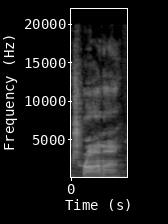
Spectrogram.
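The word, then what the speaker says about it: Toronto: and I've lived in toron that's how you say it guys do you do not pronounce the second T not pronounce the second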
